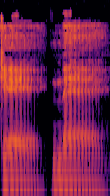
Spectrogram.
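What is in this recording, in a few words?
"keme", concatenated syllables; Affixing experiment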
